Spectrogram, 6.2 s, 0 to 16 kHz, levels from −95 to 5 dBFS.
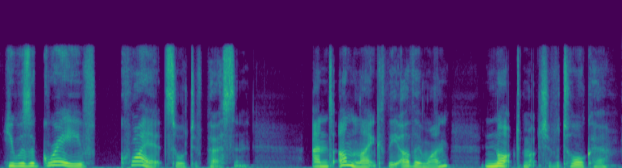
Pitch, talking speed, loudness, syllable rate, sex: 225 Hz, 175 wpm, -19 LUFS, 4.1 syllables/s, female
